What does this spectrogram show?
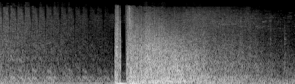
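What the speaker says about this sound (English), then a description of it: "the explosion of the creature leaves the corner of the campsite engulfed in flames" A lava creature with magma blood bursts in a sudden explosion at a campsite, one sharp loud crack followed by a roaring rush of flame that slowly fades over a couple of seconds.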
